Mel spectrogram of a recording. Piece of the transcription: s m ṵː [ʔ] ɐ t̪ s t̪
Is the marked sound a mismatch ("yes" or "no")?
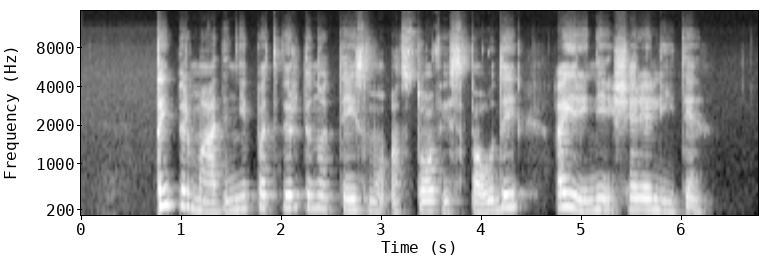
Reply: no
